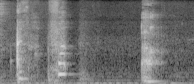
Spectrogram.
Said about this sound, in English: stop burping like a fucking farmhand.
